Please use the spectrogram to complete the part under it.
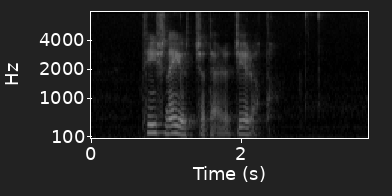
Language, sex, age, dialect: Faroese, female, 36-60, Norðuroyggjar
